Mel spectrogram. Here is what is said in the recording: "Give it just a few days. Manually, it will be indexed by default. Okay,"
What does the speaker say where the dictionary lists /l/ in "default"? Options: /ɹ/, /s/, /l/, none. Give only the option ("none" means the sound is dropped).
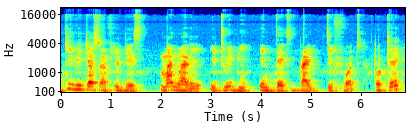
none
